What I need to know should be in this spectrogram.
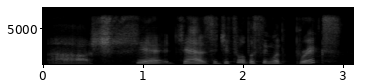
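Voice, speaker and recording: Man voicing a bright, laid-back young animal guy. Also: high voice, wildly swooping pitch, slow, vocal fry, breathy edge, muffled recording, pitched above the performer's own voice, heavily acted. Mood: joking. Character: young male anthro animal, laid-back, kind, evasive friend. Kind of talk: visual novel character reading.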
